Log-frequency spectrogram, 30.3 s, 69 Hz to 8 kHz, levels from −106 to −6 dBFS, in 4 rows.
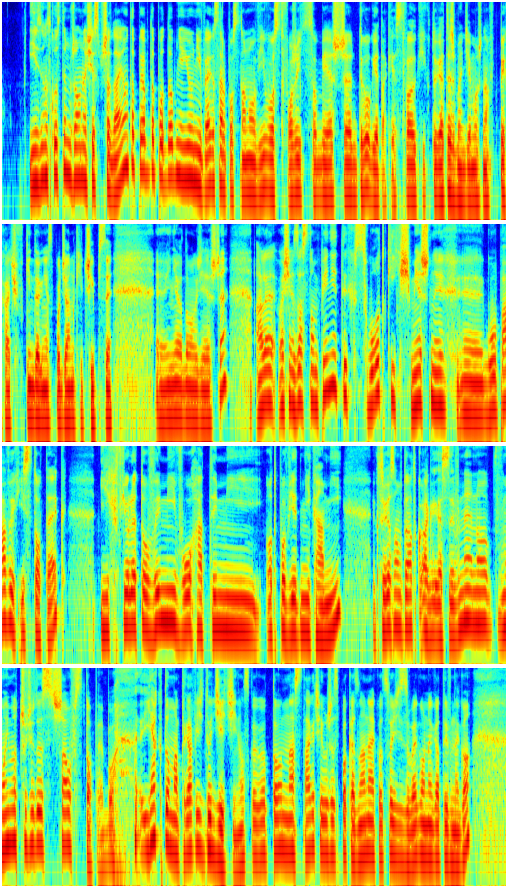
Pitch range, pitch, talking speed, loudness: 120-160 Hz, 140 Hz, 155 wpm, -20 LUFS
